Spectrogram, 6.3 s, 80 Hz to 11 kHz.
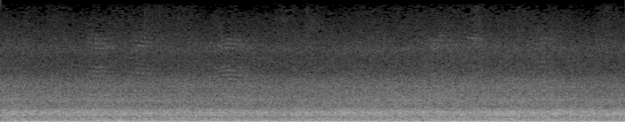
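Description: Toyo Rapid Railway 2000 series train running at speed, heard inside the passenger car: a steady low hum under an even rumble and rush of wheels on rail.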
